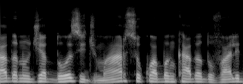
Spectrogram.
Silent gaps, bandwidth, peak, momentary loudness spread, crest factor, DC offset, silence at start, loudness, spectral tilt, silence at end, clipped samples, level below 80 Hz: none; 15.5 kHz; -6 dBFS; 3 LU; 18 dB; under 0.1%; 0 s; -24 LUFS; -6 dB/octave; 0 s; under 0.1%; -64 dBFS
